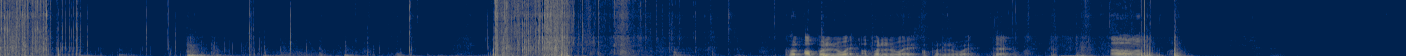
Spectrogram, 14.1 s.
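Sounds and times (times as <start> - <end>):
fire crackling in a hearth: 0.0 - 2.8, 4.9 - 6.7
speech: 7.9 - 10.4, 11.1 - 11.7.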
